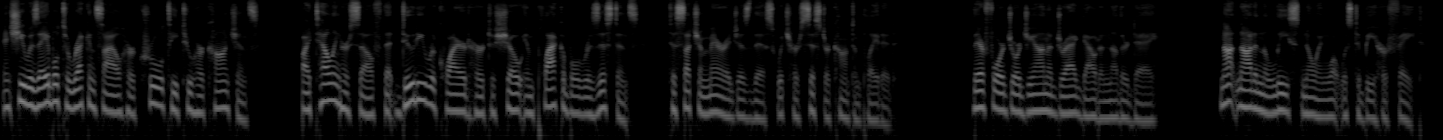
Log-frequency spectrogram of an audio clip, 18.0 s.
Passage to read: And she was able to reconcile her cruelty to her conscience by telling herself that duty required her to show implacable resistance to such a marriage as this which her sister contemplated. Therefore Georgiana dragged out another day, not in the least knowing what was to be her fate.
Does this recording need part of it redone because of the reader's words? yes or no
yes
